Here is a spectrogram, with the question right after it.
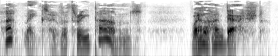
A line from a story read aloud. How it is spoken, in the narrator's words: the young man on the beach moved, and he murmured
